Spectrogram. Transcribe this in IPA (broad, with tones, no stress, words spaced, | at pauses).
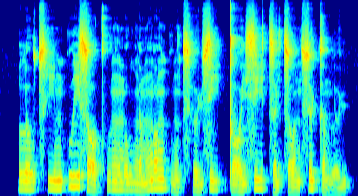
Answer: lo˨˥wt͡sʰiː˨˧m kʷiː˥sɔː˨˩ kʷʰɐ˧ŋ mo˧wŋɐ˨˥mŋɔː˥ŋ kʷɐ˨˩ŋt͡sʰɵ˨˥ɥsiː˧k̚ t̪ɔː˨˥jsiː˥ t͡sɐ˨˥jt͡sɔː˨n sɵ˥ɥkɐ˨˩mlɵ˨˧ɥ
